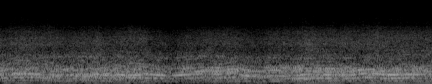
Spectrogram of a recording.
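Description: Sprint cars race around the Stockton Dirt Track on the final laps, engines droning at a distance with a rising and falling whine as they circle, a steady, fairly faint roar with no voices.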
